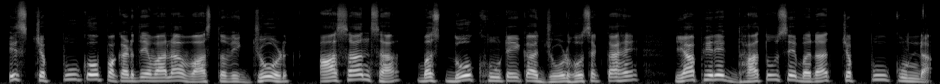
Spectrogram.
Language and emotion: Hindi, neutral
